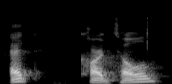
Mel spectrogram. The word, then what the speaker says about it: Eckhart Tolle: But The Power Now, Eckhart Tolle, and that's how you pronounce it.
